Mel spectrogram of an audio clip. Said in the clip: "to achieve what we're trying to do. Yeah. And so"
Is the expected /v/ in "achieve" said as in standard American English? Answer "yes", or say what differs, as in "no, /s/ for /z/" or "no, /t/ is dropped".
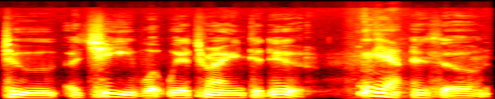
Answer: yes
